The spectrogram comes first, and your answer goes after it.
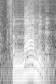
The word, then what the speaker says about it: phenomenon: and we focus or we stress in our pronunciation the second part which is numb so we say phenomenon right what is the phenomenon it is something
